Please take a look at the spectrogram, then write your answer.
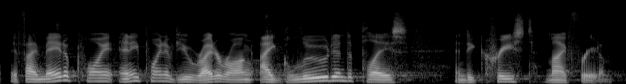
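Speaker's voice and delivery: slow pondering reread. Shown as a demonstration. Pastor rereading the quote to the congregation, slow and thoughtful. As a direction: mull each phrase over slowly as if weighing it. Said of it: "Wait a minute".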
